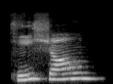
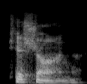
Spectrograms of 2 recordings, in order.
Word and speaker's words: Kishon: to be pronounced um kishan Keshawn can I still say Keyshawn I mean imagine that you're sneezing it's like kishan that's it oh I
